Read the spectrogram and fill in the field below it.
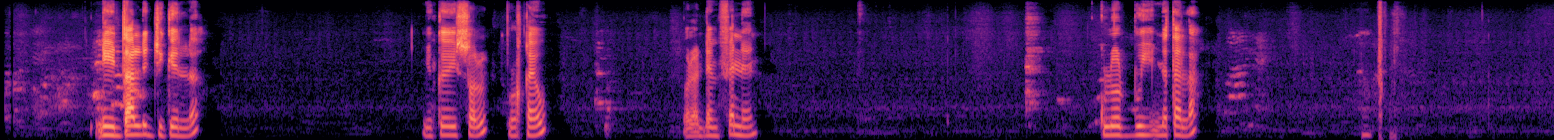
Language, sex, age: Wolof, female, 18-24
